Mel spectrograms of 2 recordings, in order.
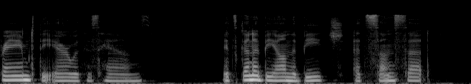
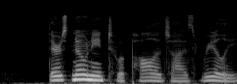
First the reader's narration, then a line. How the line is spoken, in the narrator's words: he said, and his voice was even, mellow, too smooth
